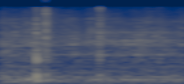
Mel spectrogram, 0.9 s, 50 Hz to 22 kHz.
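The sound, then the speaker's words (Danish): A steady, dense rushing hum of a coffee roaster drum moving the beans around, broken by a few sharp, crackling pops as the beans reach about 200 degrees, expand and begin their first crack. “Det her er lyden af kaffe, der er ved at blive ristet.”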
